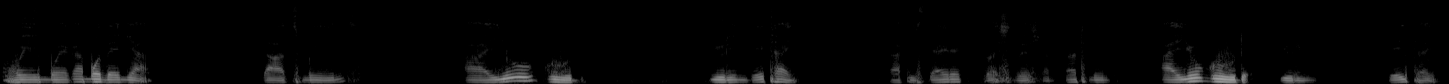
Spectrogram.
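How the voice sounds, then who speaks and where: Very slow, with long and frequent pauses, the dark, mellow voice shows ordinary pitch variation in a dry, close sound with no echo. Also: man, fairly low pitch for a man, big swings in loudness. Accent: Kenyan. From Kenya. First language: Kikuyu. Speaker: language teacher on live stream. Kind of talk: tutorial. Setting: live stream.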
